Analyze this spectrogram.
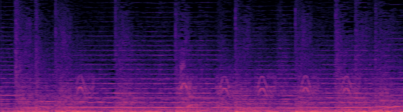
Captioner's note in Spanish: sonidos del detector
